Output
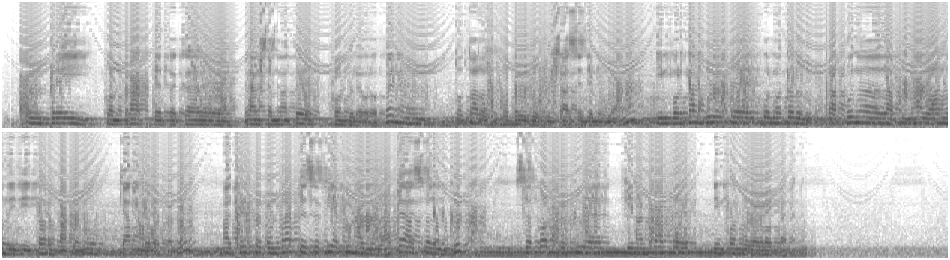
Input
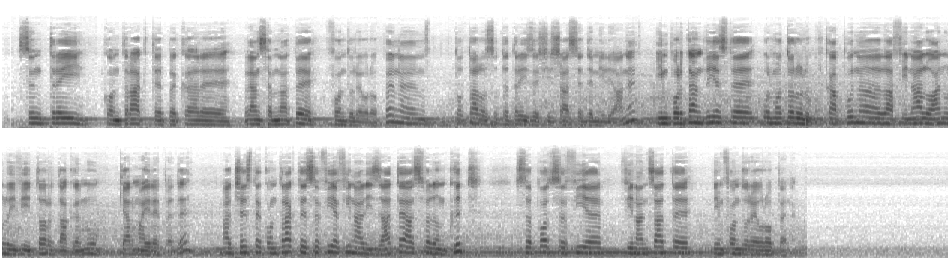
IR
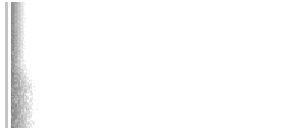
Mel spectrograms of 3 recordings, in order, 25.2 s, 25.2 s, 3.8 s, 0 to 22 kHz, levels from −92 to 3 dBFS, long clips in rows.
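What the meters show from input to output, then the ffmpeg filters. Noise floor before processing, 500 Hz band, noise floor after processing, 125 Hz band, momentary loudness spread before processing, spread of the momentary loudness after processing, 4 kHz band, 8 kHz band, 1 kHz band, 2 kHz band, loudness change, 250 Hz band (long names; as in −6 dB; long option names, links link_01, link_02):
−53 dBFS, −5.0 dB, −52 dBFS, −3.0 dB, 8 LU, 4 LU, −10.0 dB, −9.0 dB, −3.5 dB, −4.0 dB, −4.5 dB, −3.5 dB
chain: -filter_complex "[0:a]lowshelf=frequency=370:gain=4,acompressor=threshold=-26dB:ratio=6,acrusher=samples=10:mix=1:aa=0.000001:lfo=1:lforange=16:lforate=0.76,asplit=2[link_01][link_02];[link_02]aecho=0:1:119:0.398[link_03];[link_01][link_03]amix=inputs=2:normalize=0,volume=-2.5dB"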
